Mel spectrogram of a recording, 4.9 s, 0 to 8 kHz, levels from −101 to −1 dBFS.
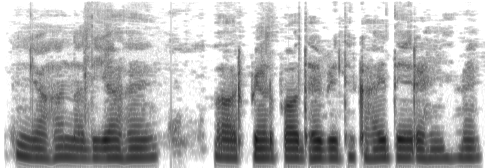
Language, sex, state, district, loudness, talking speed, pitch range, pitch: Hindi, male, Chhattisgarh, Balrampur, -22 LUFS, 150 wpm, 120-125 Hz, 120 Hz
